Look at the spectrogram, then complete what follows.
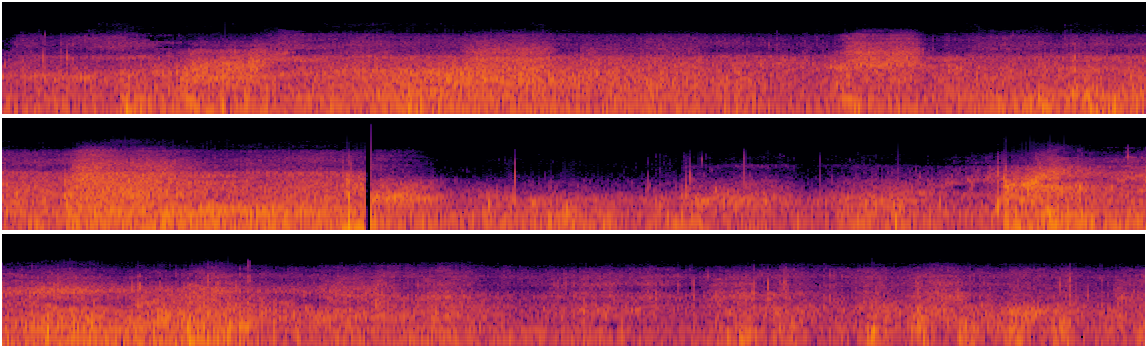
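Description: Surf and moving water rushing and splashing against a surfer's point-of-view camera held at the water surface, with wind buffeting the microphone. About halfway through, the sound goes dull for a few seconds as the camera dips into the water, then a loud splash of spray comes back.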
